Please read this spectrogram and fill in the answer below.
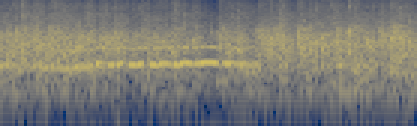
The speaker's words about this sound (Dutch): Dank jullie wel voor jullie spontane applaus ook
